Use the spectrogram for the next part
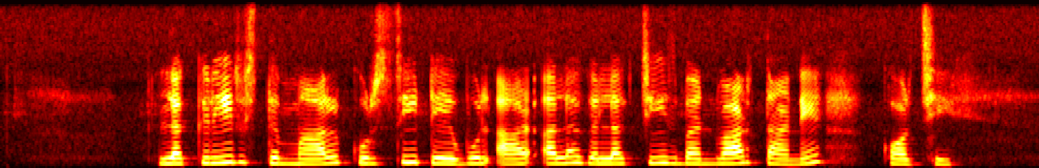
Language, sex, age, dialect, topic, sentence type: Magahi, female, 18-24, Northeastern/Surjapuri, agriculture, statement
